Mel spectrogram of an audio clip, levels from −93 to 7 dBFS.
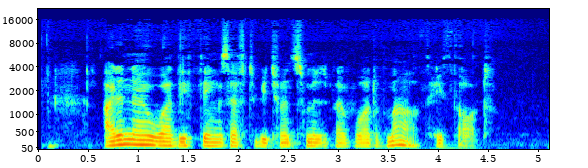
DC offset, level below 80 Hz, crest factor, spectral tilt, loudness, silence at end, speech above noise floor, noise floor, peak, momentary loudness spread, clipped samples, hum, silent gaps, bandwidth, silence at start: under 0.1%; -52 dBFS; 18 dB; -6.5 dB/octave; -22 LUFS; 0.6 s; 40 dB; -61 dBFS; -4 dBFS; 16 LU; under 0.1%; none; none; 15.5 kHz; 0.1 s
